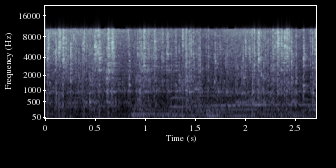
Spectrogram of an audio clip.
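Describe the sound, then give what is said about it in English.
Mussels being stirred in a pot of sauce make a continuous, busy scraping and clatter of shells over a sizzling background, lasting about three seconds with no voices. “So we're going to throw in all our mussels here and give them a good stir.”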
